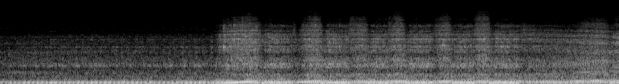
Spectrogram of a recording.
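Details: Car with a V8 after an engine rebuild; it had been smoking under the hood earlier. Deep even idle, then crisp throttle blips that rise and fall cleanly with no misses or knocks. Normal revving, sweet-running engine.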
